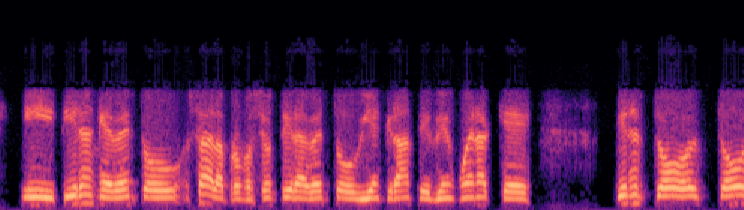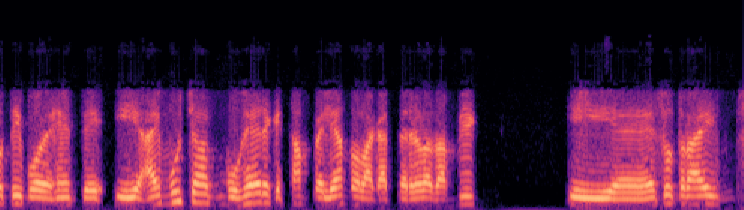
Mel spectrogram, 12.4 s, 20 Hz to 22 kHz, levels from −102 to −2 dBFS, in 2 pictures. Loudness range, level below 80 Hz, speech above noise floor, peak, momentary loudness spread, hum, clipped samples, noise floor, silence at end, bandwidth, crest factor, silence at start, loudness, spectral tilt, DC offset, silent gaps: 2 LU; -68 dBFS; 60 dB; -6 dBFS; 5 LU; none; under 0.1%; -81 dBFS; 0.2 s; 4 kHz; 14 dB; 0.2 s; -21 LUFS; -9 dB/octave; under 0.1%; none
